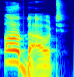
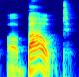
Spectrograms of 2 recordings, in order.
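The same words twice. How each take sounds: First: The stress is on the first syllable. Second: The stress is on the second syllable. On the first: The speaker calls it wrong. "you wouldn't go about. Doesn't sound right" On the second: The speaker calls it right. "you would put the apostrophe over the bout part of it"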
